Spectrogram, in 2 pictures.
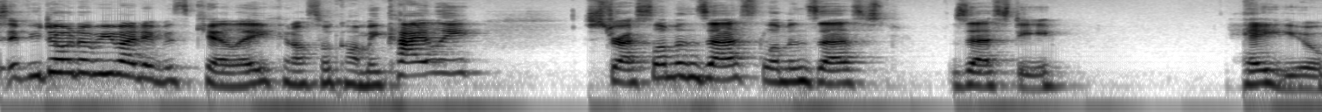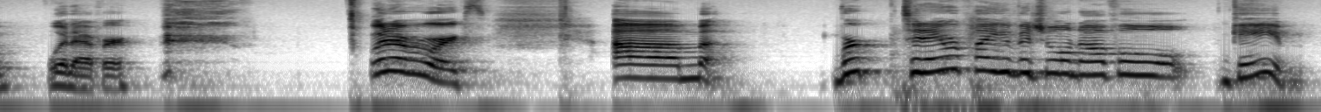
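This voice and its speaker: A woman livestreamer chatting casually with her audience in a cute, bubbly, excitable and gushing way. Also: fairly high pitch. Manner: excitable, exclamatory. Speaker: livestreamer and host. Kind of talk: casual livestream chat, greeting raiders and thanking gifters.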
